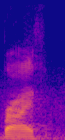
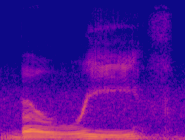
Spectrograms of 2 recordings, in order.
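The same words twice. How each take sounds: First: The vowel is pronounced as something other than E. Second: The vowel is pronounced as a long E. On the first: The speaker calls it wrong. "not brief" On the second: The speaker calls it right. "it's going to be a long E"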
